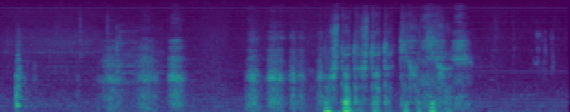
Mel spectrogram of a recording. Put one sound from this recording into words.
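A man speaks softly and comfortingly close by.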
